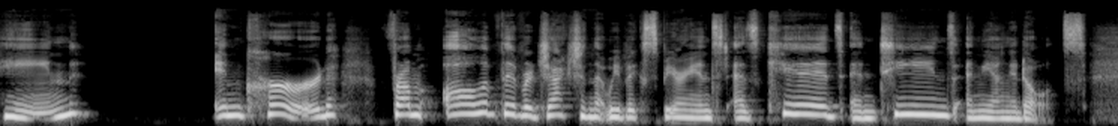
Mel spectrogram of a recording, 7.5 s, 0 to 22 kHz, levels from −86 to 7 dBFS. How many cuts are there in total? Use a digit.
0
